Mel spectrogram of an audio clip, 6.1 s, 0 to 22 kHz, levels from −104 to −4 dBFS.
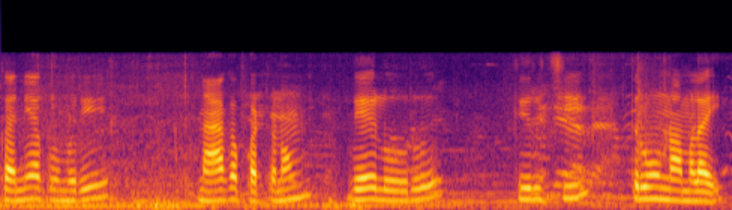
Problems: background conversations at intervals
